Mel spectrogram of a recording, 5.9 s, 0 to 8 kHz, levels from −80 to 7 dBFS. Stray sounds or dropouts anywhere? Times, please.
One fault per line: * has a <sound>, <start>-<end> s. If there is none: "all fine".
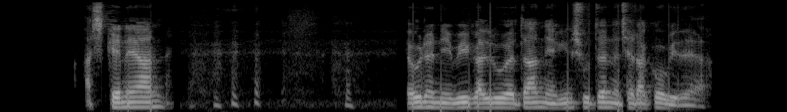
* has a laugh, 1.4-3.0 s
